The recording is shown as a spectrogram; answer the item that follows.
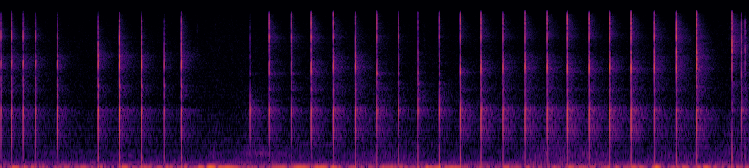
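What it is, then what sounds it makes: Plastic earbud case. A small, hollow white plastic earbud case with a slot is held in one hand and tapped and scratched with the fingertips and nails of the other hand. It makes a rapid, steady series of sharp, bright clicks that die away almost instantly. Soft scratching fills the gaps over a faint, constant low hum.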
